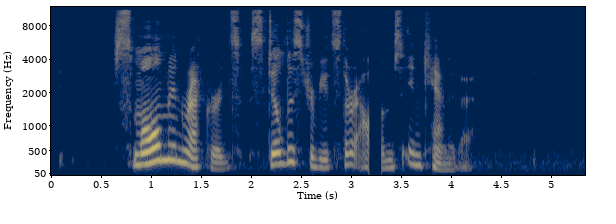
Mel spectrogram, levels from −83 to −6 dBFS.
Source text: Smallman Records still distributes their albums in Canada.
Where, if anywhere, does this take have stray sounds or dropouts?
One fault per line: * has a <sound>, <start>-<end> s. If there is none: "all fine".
* has a dropout, 3.2-3.3 s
